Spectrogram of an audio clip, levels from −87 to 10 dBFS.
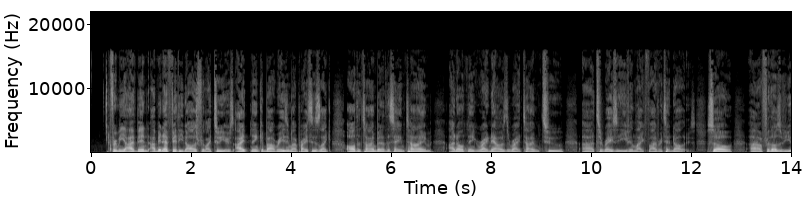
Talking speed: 225 wpm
